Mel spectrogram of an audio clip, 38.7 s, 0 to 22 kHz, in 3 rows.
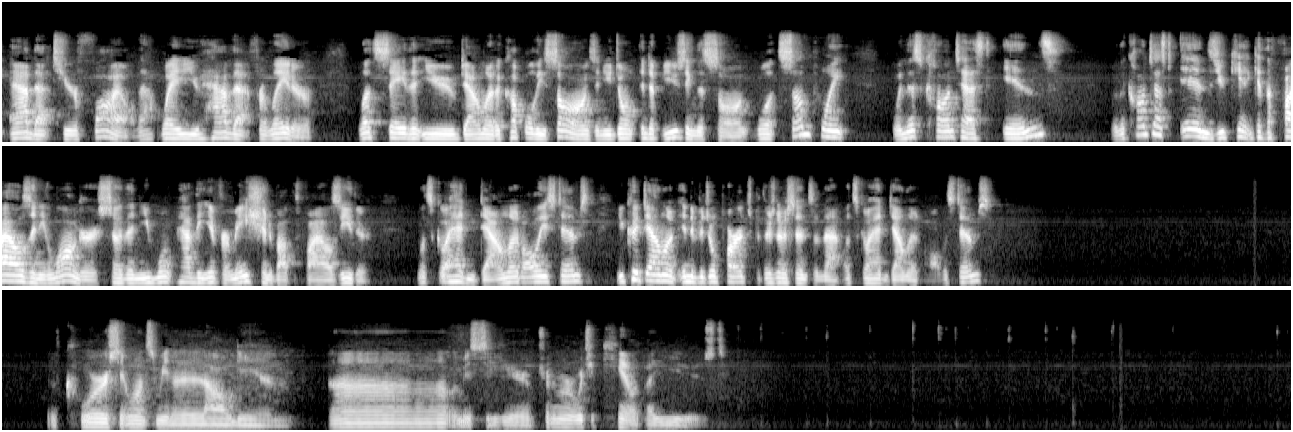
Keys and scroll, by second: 32.6-35.1 typing, 36.2-36.9 typing, 38.2-38.6 typing.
